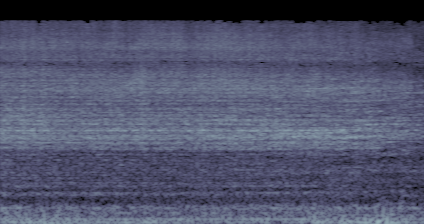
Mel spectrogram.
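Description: Steady low rumble with an even high hiss, the background noise of an airport apron around a parked airliner. The hiss drops away near the end.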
